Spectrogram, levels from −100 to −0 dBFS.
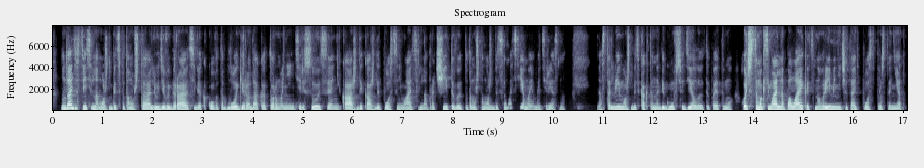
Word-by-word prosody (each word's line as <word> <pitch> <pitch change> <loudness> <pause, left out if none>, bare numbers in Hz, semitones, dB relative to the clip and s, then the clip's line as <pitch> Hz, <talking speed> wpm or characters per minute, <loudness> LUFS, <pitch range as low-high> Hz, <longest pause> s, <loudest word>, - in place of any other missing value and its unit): Ну 260 - +2
да, 300 +3 +8
действительно, 250 - 0
может 180 0 -3
быть, 180 -1 -3
потому 175 -1 -4
что 175 0 -1
люди 190 +3 +3
выбирают 180 +1 +2
себе 165 0 -3
какого-то 165 0 -5
блогера, 180 0 +2
да, 165 0 -1
которым 170 0 -3
они 160 0 -5
интересуются, 170 +5 0
и - - -1
они 165 0 -8
каждый 175 +1 0
каждый 170 -2 -3
пост 185 +4 -4
внимательно 180 0 -5
прочитывают, 175 +1 -1
потому 170 - -5
что, 185 0 -8
может 175 -1 -4
быть, 170 -2 -7
сама 170 0 -9
тема 180 -4 -5
им - - -9
интересна. 170 +5 -9 0.7
Остальные, 180 +5 0
может 190 -2 -1
быть, 180 - -3
как-то 185 0 -5
на 180 -1 -1
бегу 180 +6 +2
всё 220 -5 -4
делают, 175 -2 0
и - - -6
поэтому 180 0 -4
хочется 235 +1 +7
максимально 225 -1 +5
полайкать, 220 +3 +3
но 195 0 -1
времени 200 0 +4
читать 195 +1 -4
пост 195 +2 -5
просто 180 0 -6
нет. 170 -2 -5
180 Hz, 175 wpm, -22 LUFS, 170-200 Hz, 0.7 s, да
